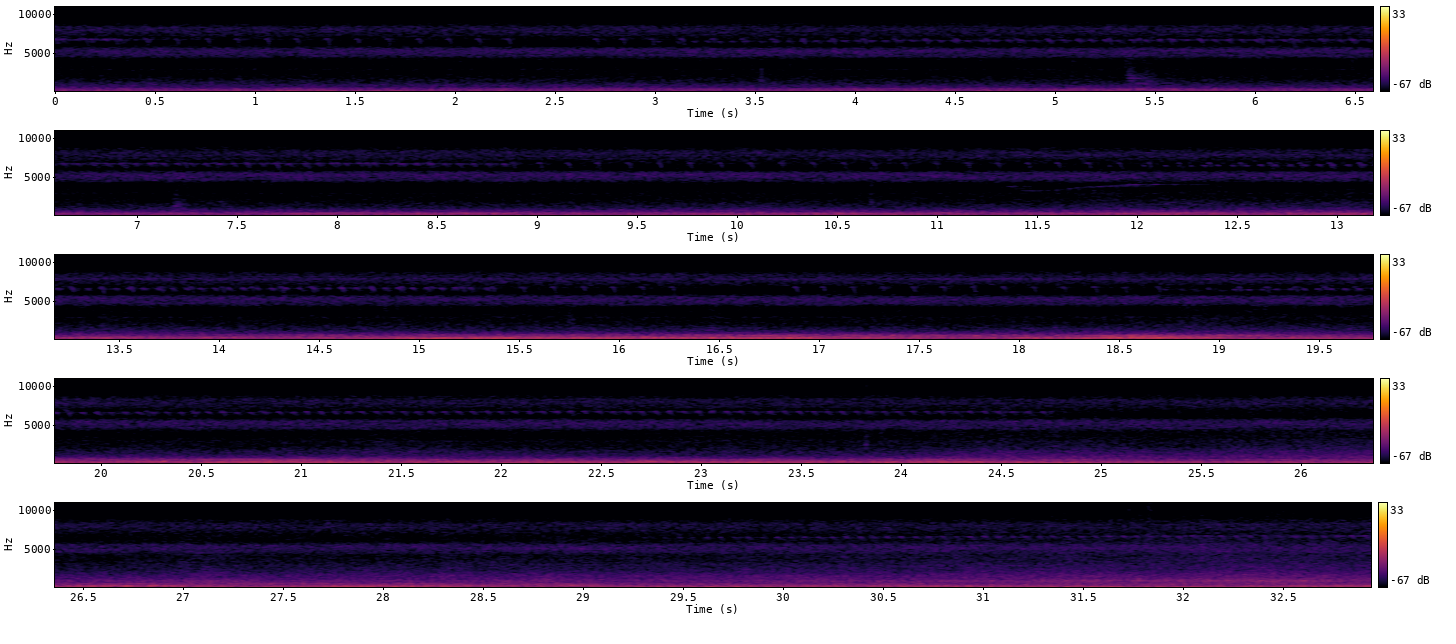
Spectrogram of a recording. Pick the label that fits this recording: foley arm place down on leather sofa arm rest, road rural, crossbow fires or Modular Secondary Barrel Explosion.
road rural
